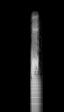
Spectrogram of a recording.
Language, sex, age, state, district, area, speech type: Malayalam, male, 60+, Kerala, Kottayam, rural, conversation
